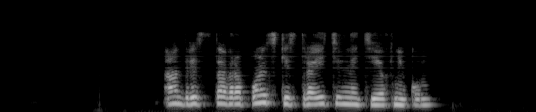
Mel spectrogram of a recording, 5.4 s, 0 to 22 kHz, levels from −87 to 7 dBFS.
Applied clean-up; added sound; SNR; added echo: neural mask model DeepFilterNet 3.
